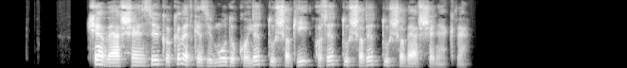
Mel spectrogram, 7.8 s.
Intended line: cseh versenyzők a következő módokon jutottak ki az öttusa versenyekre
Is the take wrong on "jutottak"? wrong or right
wrong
